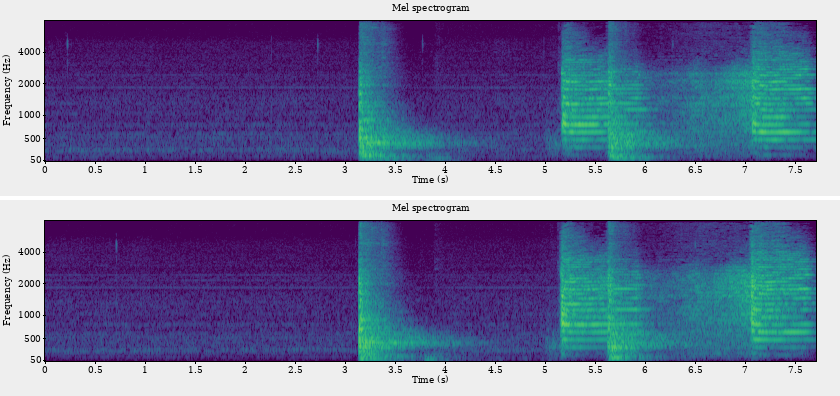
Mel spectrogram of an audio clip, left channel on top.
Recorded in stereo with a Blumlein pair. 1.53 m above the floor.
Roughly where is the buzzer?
Ahead right.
